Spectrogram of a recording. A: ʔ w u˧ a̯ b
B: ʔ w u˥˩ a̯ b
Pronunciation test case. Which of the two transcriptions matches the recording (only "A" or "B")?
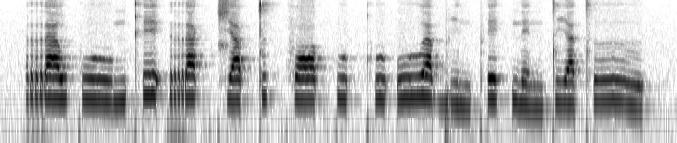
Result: B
